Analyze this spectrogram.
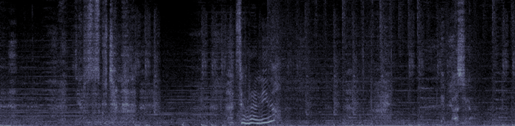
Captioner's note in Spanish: susurra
